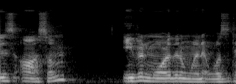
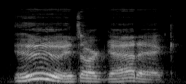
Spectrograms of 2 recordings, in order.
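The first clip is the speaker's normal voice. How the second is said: put-on, fake drunk voice. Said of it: "That's his drunk voice".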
